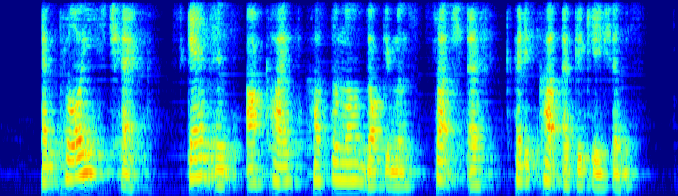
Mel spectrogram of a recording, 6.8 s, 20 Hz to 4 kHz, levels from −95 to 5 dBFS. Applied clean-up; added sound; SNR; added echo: neural mask model DeepFilterNet 3.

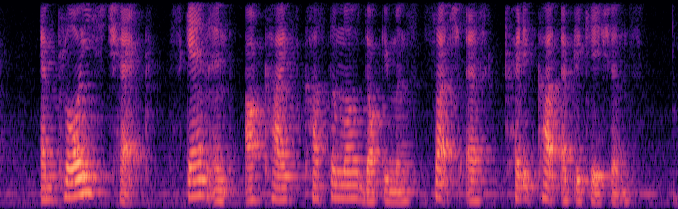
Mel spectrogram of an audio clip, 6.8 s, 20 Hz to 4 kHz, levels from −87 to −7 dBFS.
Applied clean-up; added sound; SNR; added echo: none; none; none; none.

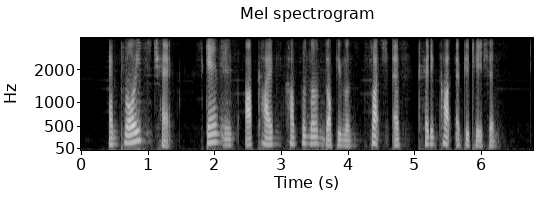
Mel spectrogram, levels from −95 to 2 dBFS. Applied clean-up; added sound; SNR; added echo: neural separator model SepFormer WHAMR!.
